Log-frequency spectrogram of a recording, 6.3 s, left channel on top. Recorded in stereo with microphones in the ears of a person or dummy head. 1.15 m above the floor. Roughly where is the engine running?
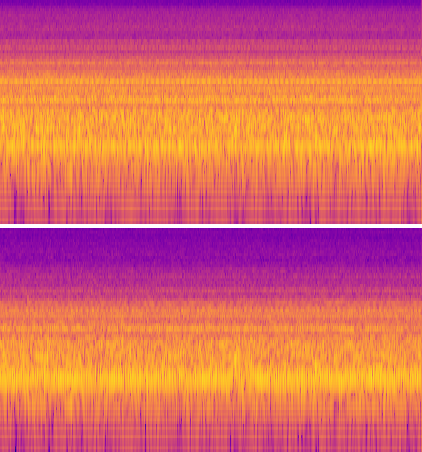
Left.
